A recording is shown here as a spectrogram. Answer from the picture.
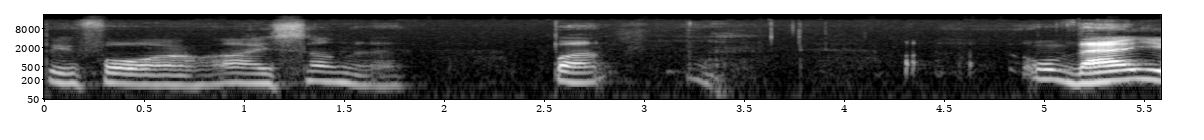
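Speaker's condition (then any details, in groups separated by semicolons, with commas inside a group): Parkinson's disease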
